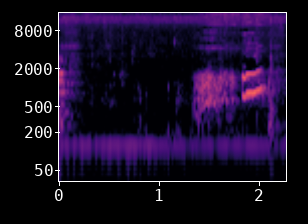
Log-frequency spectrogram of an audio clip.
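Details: Female Chihuahua about to turn eleven, vocal 'talking' at bathtime indoors: after a quiet stretch, a short whiny, rising and wavering sound of under a second, with a faint room hum behind it.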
